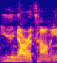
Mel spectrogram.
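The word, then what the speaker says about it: Yu Narukami: to abbreviate it I just have to call him you nuruk Kami but I'm going to be pronouncing it y narukami like it should be so don't worry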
